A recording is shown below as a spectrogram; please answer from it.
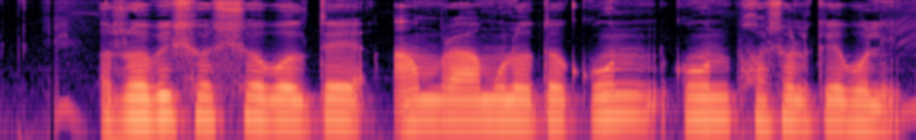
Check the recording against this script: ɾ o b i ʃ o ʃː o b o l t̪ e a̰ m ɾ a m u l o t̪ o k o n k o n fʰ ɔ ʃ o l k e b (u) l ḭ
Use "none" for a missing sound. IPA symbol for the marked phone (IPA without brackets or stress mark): o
